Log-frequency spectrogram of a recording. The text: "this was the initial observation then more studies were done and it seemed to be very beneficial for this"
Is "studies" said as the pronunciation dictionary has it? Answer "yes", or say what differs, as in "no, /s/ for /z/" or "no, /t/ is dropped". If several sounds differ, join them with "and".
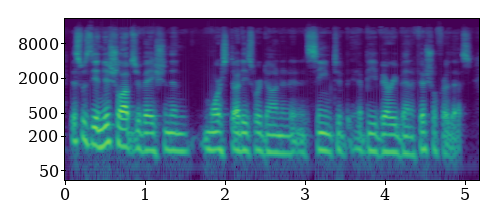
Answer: yes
